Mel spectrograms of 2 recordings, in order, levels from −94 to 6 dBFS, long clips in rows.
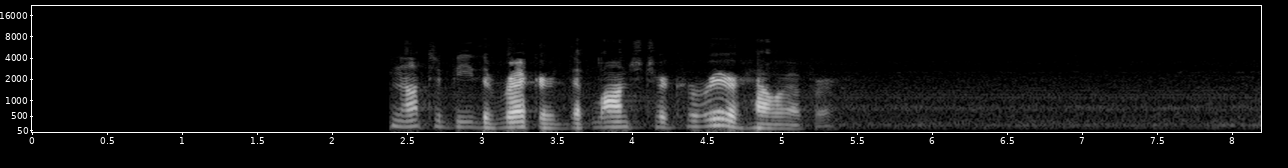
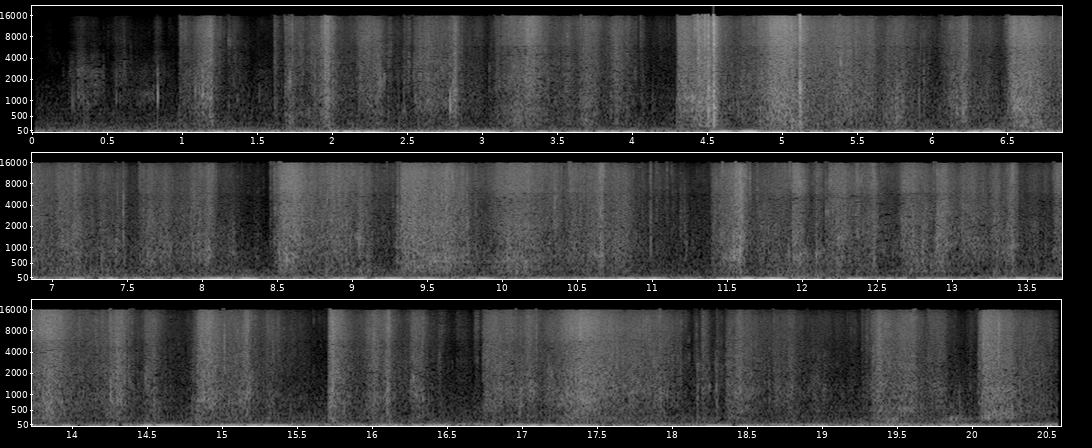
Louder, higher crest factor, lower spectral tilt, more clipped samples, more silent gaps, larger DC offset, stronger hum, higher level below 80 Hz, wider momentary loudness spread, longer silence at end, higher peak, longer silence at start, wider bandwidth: first, -21 LUFS vs -30 LUFS; second, 24 dB vs 32 dB; first, -8 dB/octave vs 0.5 dB/octave; neither; neither; neither; neither; second, -72 dBFS vs -52 dBFS; about the same, 17 LU vs 16 LU; first, 3.1 s vs 0 s; about the same, -2 dBFS vs 0 dBFS; first, 2.4 s vs 0 s; second, 4.5 kHz vs 17 kHz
